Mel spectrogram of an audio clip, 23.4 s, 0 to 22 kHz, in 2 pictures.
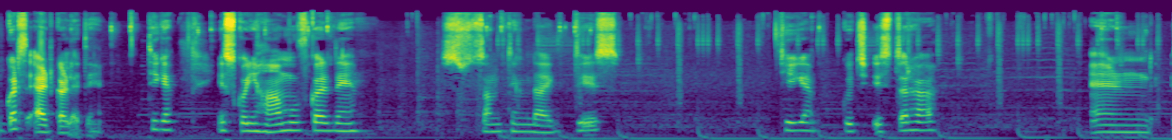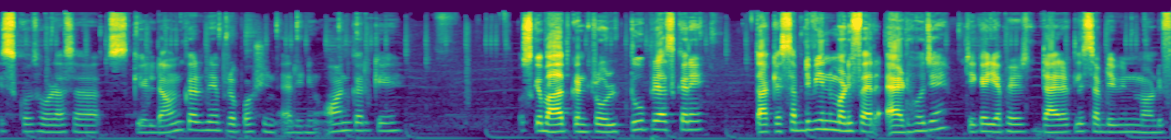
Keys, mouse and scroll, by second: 0.5 click, 1.2 g, 3.1 g, 5.8 g, 6.4 click, 6.6 g, 6.9 g, 7.9 click, 8.3 g, 9.6 Tab, 9.9 Tab, 10.5 g, 10.7 Tab, 11.1 Tab, 11.5 click, 12.3-15.1 typing, 16.7 Tab, 19.1-21.4 drag, 23.2-23.4 drag.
